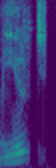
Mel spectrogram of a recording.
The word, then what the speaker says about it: Butte: to harass white miners wait are you sure it's not Butte b-u-t-t-e yeah well I'm gonna pronounce it but because it sounds better in no world does butt sound better than Butte big buttocks Crazy Horse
